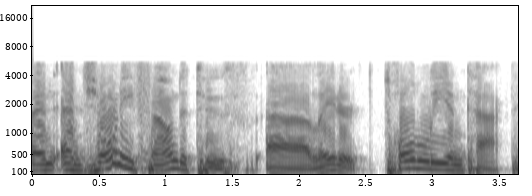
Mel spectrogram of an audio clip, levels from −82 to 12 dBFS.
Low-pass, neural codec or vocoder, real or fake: 5.4 kHz; none; real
